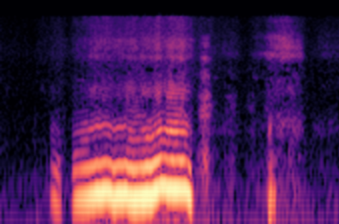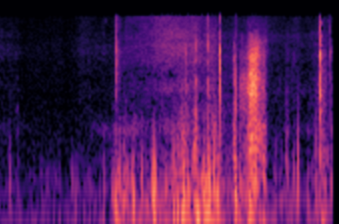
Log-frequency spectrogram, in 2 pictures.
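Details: Chubby cat snoring while asleep: one long, whistling, tone-like snore followed by rustling movement noise.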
